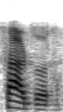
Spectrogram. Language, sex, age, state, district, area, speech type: Kashmiri, male, 18-30, Jammu and Kashmir, Shopian, urban, conversation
